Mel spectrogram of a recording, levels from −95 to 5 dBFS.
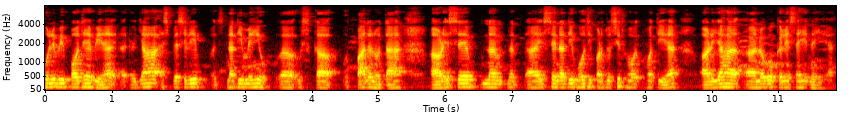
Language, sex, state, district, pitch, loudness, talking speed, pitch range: Hindi, male, Bihar, Samastipur, 120 Hz, -22 LUFS, 195 wpm, 110-125 Hz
